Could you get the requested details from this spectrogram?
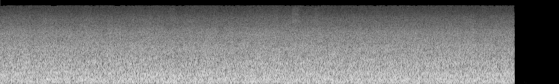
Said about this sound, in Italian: Adesso lo trasmetto un'altra volta e poi ci metto sopra del rumore bianco molto forte. Devi andare al supermercato a comprare 2.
